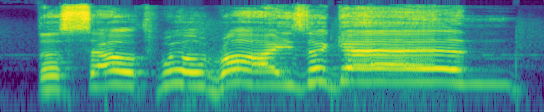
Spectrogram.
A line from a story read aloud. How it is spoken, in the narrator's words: he shouted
